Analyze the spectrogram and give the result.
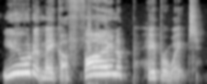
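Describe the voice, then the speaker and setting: A fussy but kindly storybook man, acted by a woman, pitched high with plenty of movement in the melody. He is polite and matter-of-fact, like a proper gentleman explaining himself. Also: wildly swooping pitch, slow pace, heavily acted. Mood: hopeful. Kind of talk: animated picture-book character reading.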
